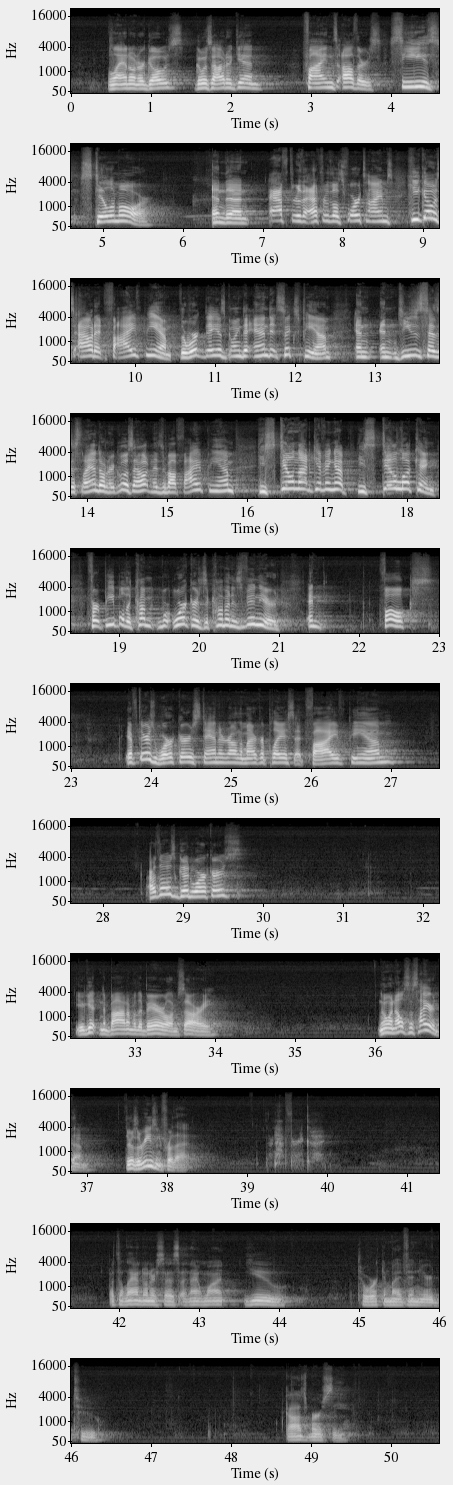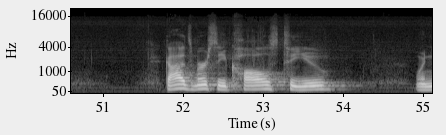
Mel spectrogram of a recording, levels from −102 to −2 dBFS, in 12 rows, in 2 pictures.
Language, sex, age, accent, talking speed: English, male, 40-59, American, 140 wpm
